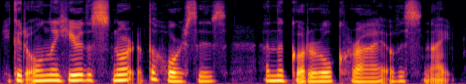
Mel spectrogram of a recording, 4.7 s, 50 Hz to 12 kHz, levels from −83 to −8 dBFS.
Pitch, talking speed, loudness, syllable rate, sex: 190 Hz, 205 wpm, -18 LUFS, 5.1 syllables/s, female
